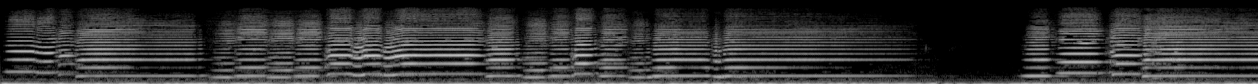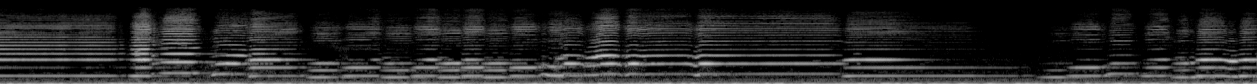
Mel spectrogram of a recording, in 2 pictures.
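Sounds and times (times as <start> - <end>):
harmonica: 0.0 - 9.4, 10.2 - 25.1.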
